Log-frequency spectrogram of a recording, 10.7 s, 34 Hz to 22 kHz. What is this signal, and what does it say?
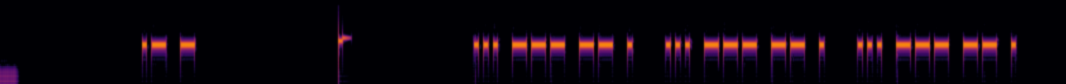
Morse code, heard as a keyed tone, about 25 wpm, 700 Hz. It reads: AT SOME SOME SOME
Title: Top 100 Words Repeated 25wpm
